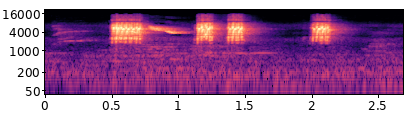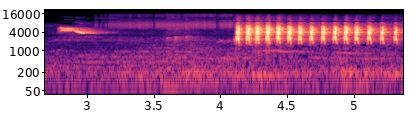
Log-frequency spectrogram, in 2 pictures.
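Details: Drongo gives harsh, grating chirps and a buzzy downward slur, then breaks into a quick, regular, pulsing rattle.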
